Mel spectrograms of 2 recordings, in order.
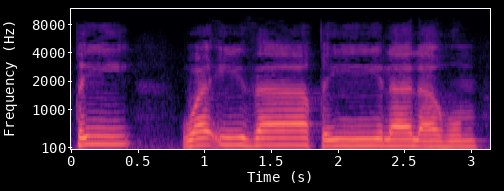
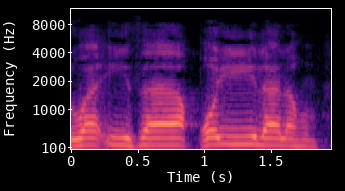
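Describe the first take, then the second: First: Slow recitation, "قيل" with an easy, moderate qaf; balanced qaf. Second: Slow recitation, "قيل" swollen toward "qoyl"; over-heavy qaf. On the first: Teacher showing the correct moderate sound, easy qaf. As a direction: say "قيل" neither thinned nor swollen. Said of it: "تحب الأصوات المعتدلة". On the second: Teacher mimicking faulty reciters, exaggerated heavy qaf. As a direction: exaggerate the thick, dark ق in "قيل". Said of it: "يبالغ في تفخيم القاف المكسورة". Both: Shown as a demonstration.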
